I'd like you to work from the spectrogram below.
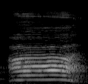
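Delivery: long stretched aa sound; drawn-out aa. Shown as a demonstration. Teacher to pupils, stretching the aa slowly. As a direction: hold the vowel long like a teacher. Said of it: "इसे खच कर पढ़ा".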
